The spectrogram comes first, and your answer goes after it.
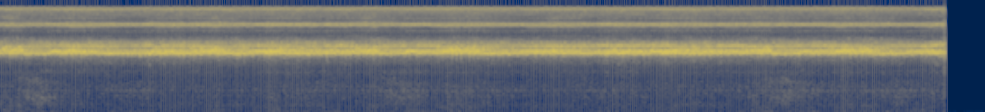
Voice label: a distorted whispered voice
